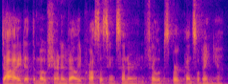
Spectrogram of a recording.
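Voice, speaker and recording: Low male voice reading out a formal memorial script. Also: flat delivery, brisk, darkish tone. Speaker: reader in an online remembrance video.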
